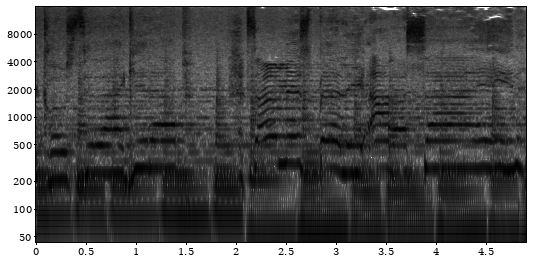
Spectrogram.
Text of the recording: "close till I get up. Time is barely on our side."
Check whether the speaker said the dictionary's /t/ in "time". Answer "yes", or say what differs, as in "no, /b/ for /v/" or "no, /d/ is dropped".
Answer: no, /s/ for /t/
